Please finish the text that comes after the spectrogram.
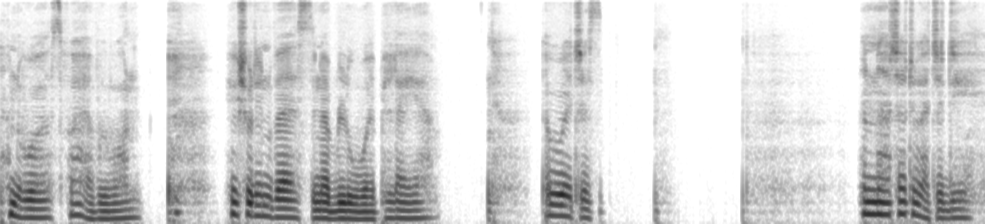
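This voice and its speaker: A man playing a doting but secretly manipulative vampire friend in an ASMR roleplay, soft-spoken and fussing, with a mellow, dark tone. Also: lowish voice, no room sound, distant mic, lightly acted. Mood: chatty, wry.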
